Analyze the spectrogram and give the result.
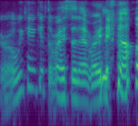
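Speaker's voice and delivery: play-acted, amused voice laced with chuckles. Retelling a friend's answer to a question about show rights: imitating a chuckling reply. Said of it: "met with, like, a couple of chuckles".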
